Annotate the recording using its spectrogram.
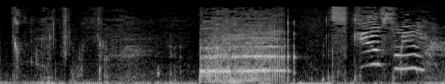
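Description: A woman's loud, long burp about two seconds in, lasting about a second. It is followed near the end by a short run of quick, high, wavering squawks.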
